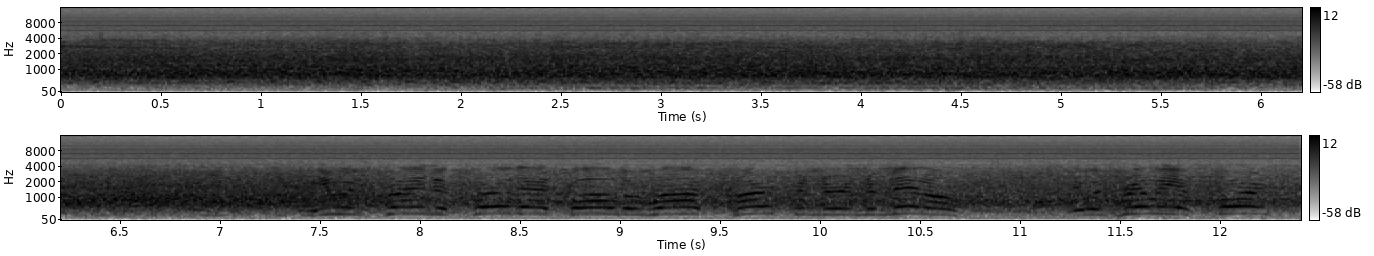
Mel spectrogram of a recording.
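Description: Stadium crowd cheering an interception, a steady roar that dies down about seven seconds in as a man's voice comes in.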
